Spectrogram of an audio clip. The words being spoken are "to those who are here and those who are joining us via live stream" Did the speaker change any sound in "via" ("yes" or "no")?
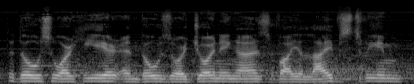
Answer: no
